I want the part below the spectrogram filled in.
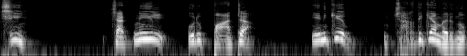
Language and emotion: Malayalam, disgusted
